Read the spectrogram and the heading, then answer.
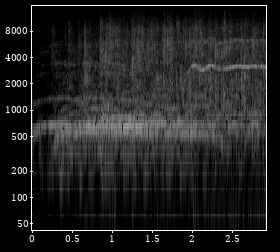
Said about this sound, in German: Das klingt gut. Und ich sehe auch, dass da hinten kräftig applaudiert wird.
